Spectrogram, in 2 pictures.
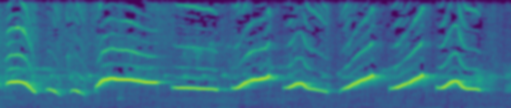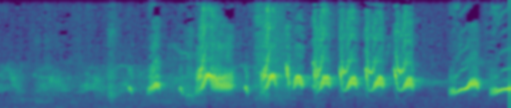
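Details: Chinese hwamei singing, an autumn song: strong looping whistles rising and dipping in fast series, a short quieter gap, then a burst of varied sharp notes and a final curling whistle.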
